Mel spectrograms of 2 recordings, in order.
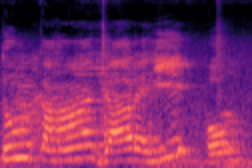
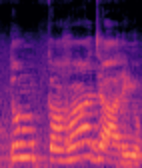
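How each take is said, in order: First: तुम कहाँ जा रही हो drawn out slowly, rising at the end; slow question. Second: Said in the usual way. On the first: Shown as a demonstration. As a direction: ask it slowly, like a real question. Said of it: "पहले क्या बोला गया". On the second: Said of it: "यहाँ पर क्या बोला गया".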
